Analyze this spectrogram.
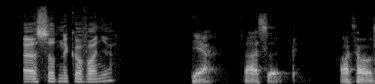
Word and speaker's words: Sotnikovanya: How do you pronounce that name? Sotnikovanya.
